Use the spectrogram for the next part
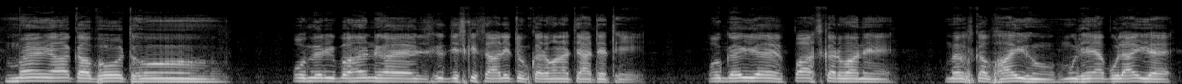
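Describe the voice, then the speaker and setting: A man voicing a male ghost in a cartoon, a dutiful son who gives slow, drawn-out commands. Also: mid-range voice, clear, resonant tone, no room sound, natural voice. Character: male ghost, dutiful brother and son, demanding last rites. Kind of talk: Hindi cartoon story voice acting.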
